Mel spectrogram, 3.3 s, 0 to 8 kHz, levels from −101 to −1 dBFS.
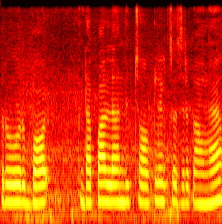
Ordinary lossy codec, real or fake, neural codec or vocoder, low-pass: Opus, 64 kbps; fake; codec, 16 kHz, 4 kbps, X-Codec, HuBERT features, trained on balanced general audio; 7.2 kHz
